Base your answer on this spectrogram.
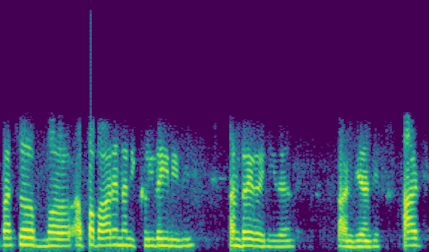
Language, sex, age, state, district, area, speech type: Punjabi, female, 45-60, Punjab, Mohali, urban, conversation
